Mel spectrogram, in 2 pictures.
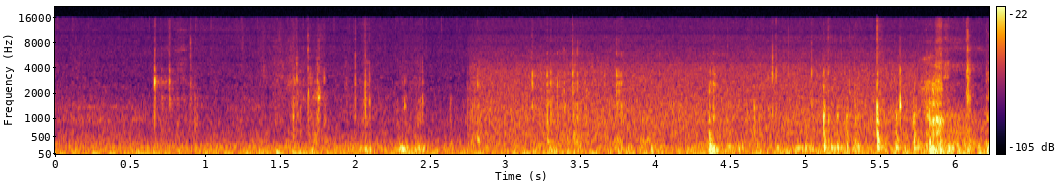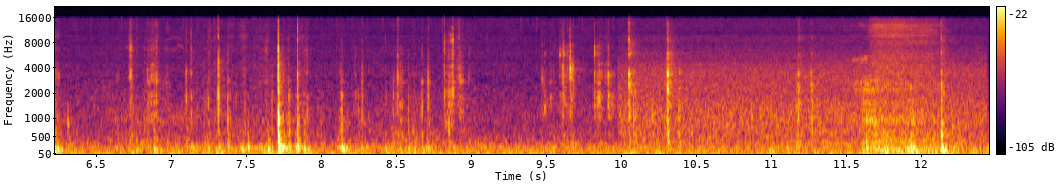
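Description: Plastic parts of a Transformers action figure clicking and snapping faintly as they are pushed and pegged into place during its transformation into car mode, scattered clicks through the whole stretch.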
